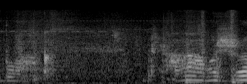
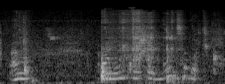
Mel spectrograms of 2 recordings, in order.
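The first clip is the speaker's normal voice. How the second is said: squeaky praising a dog; 7 semitones higher, 4 dB louder, faster than usual. Real, not acted. Teasing the dog with food.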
